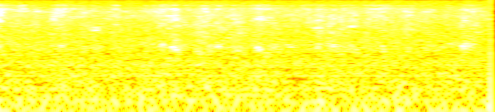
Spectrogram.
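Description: Near silence: faint, steady room tone in a pause between spoken sentences.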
